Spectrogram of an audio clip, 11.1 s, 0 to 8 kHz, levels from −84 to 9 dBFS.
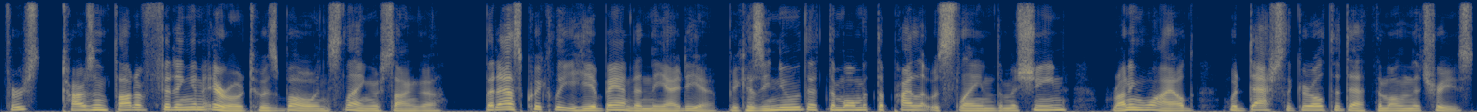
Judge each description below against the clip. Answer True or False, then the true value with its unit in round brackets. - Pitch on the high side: False (140 Hz)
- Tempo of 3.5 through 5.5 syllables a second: False (6.2 syllables/s)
